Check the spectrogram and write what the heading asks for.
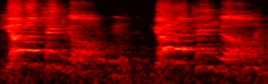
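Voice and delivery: high, loud, slow call for the ball; charging in and shouting over the shortstop. Retold or imitated. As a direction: yell to claim the catch. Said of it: "he starts shouting".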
